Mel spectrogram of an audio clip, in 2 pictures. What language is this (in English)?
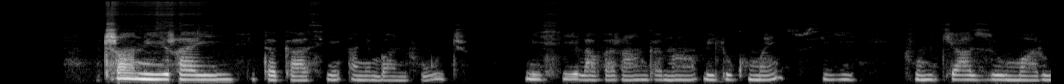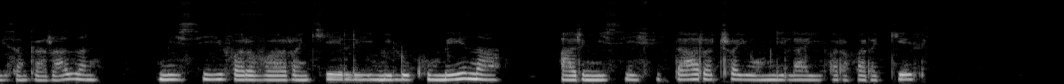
Malagasy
